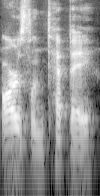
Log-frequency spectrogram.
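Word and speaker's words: Arslantepe: swords of Arslan Tepe by the way I got that pronounced right this time ours l'm Teppei i've been corrected on that and so I had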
